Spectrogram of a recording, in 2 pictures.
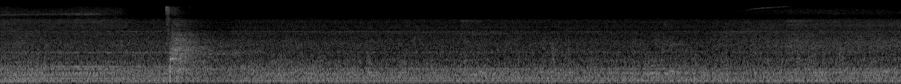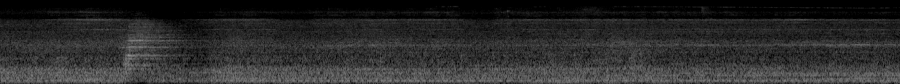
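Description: A duplex lock forming machine running steadily, its electric motor and forming rolls humming and rattling as a sheet-metal edge is rolled into a duplex lock. Two brief knocks come about two seconds in and again about ten seconds in.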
